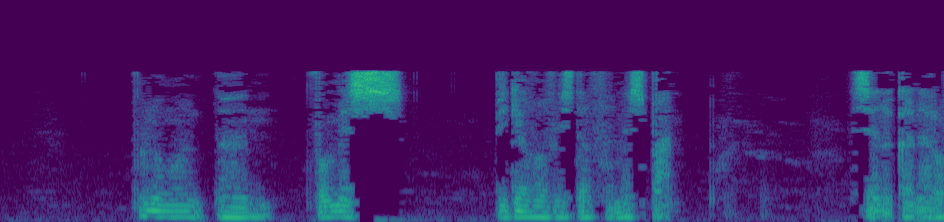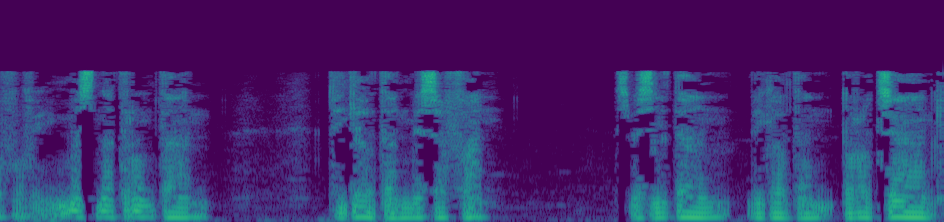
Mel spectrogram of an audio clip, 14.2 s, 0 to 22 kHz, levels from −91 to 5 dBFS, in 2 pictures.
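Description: Throughout the speech, one channel runs roughly 20 ms behind the other before the two are summed to mono. This channel delay (comb filtering) cancels shared content at evenly spaced frequencies, with the first notch near 20 Hz, so the voice sounds rough or slightly doubled.

Also throughout, the sound carries plainly audible damage from lossy coding, likely MP3 compression at a low bitrate, which fits about 24 kbps. Weak frequency lines drop in and out between frames, giving a watery, swirly quality and smeared attacks, and nothing remains above 5.8 kHz.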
